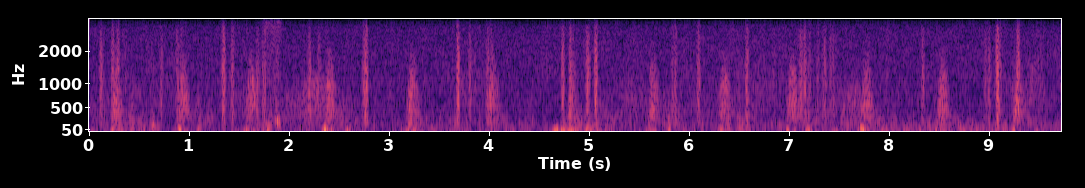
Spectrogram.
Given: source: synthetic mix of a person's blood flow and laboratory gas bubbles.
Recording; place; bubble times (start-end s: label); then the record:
Doppler ultrasound of blood flow; subclavian vein
1.73-1.93 s: bubbles
From the record:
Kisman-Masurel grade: 113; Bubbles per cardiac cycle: 1 to 2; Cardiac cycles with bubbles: 1 to 10%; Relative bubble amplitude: loud (0.450 to 0.775); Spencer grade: 1 (occasional bubble signal discernible with the cardiac motion signal, with majority of cardiac periods free of bubbles); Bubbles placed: anywhere in the cardiac cycle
